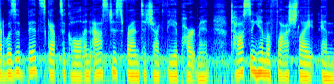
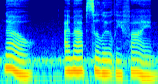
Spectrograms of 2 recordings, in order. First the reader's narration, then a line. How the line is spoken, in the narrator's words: said the woman very calmly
